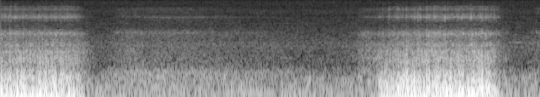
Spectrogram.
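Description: Two loud, rumbling snores separated by a quiet stretch of breathing, a slow sleep rhythm of snoring.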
